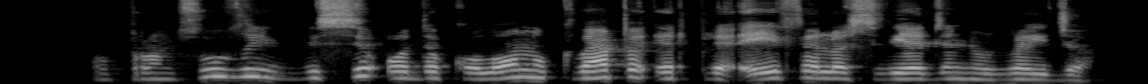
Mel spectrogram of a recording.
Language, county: Lithuanian, Vilnius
